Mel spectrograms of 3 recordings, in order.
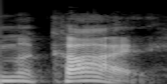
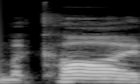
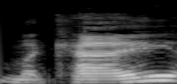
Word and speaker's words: Mackay: as I like to hear the way you pronounce it down under McKai right absolutely Marlon maai not McKay uh yeah Scottish to sent so you've got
